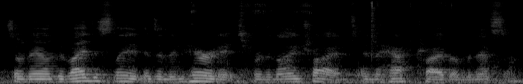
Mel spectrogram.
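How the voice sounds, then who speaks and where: A man reading scripture aloud as a Bible reader, haltingly, stumbling over unfamiliar names. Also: mid-range voice, flat delivery. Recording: echoey room with clear background noise.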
